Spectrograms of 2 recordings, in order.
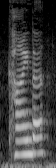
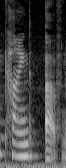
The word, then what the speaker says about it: kind of: Então, acho que deu para perceber que em todas essas situações você viu kinda, sorta e outa usado. E a pronúncia não é kind of. Não tem pausa. E nem fala of v, no final. Kinda, sorta, outa.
